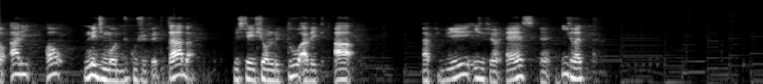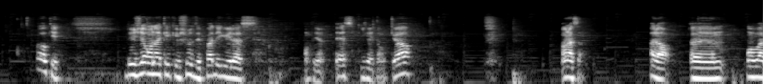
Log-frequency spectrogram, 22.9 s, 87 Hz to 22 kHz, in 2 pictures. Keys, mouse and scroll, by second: 2.4 Tab, 3.8 a, 4.3 a, 7.6 s, 11.8-14.8 middle drag, 15.5 s, 17.0 middle click, 17.9 Tab, 19.1 KP_1, 19.9-20.6 scroll up 2, 20.6 scroll down 3, 21.1-21.7 ctrl+scroll up 1, 21.7 scroll up 1, 22.4 s.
